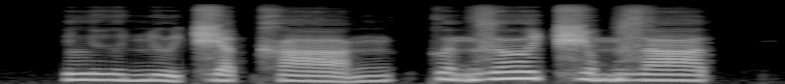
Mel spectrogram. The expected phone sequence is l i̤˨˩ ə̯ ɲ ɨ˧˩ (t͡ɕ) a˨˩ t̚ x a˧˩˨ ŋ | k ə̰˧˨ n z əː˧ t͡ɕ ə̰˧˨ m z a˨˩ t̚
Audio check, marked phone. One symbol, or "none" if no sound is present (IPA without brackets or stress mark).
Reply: t͡ɕ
